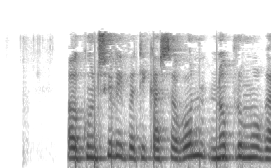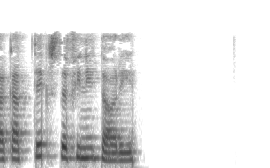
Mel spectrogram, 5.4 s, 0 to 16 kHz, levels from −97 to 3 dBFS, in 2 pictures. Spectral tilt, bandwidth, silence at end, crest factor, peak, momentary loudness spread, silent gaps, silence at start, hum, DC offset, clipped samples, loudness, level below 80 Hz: -4 dB/octave; 8.2 kHz; 1.35 s; 16 dB; -12 dBFS; 6 LU; none; 0.65 s; none; under 0.1%; under 0.1%; -28 LUFS; -64 dBFS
